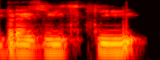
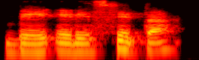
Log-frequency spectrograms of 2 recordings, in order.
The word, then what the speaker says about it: Brzezinski: Eh, Zbigniew, Zbigniew, y Brzezinski, Brzezinski.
